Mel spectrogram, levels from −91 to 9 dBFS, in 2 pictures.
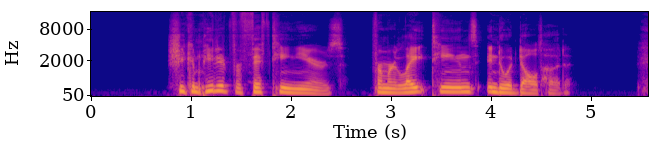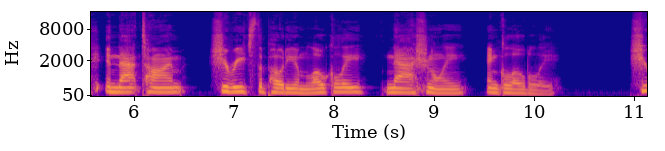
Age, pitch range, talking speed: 20-39, 120-155 Hz, 125 wpm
